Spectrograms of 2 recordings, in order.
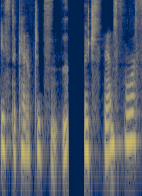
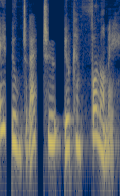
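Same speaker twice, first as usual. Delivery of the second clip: usual speaking voice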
